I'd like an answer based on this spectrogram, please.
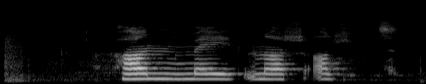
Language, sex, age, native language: Icelandic, male, 9, Icelandic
